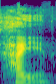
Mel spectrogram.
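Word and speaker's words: ayin: first the letter O this letter is pronounced as hyen in phenician it is of course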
